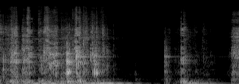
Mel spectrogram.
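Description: Cardboard packaging being handled, with rustling and light knocks for about a second, a short pause, then a couple of small clicks.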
